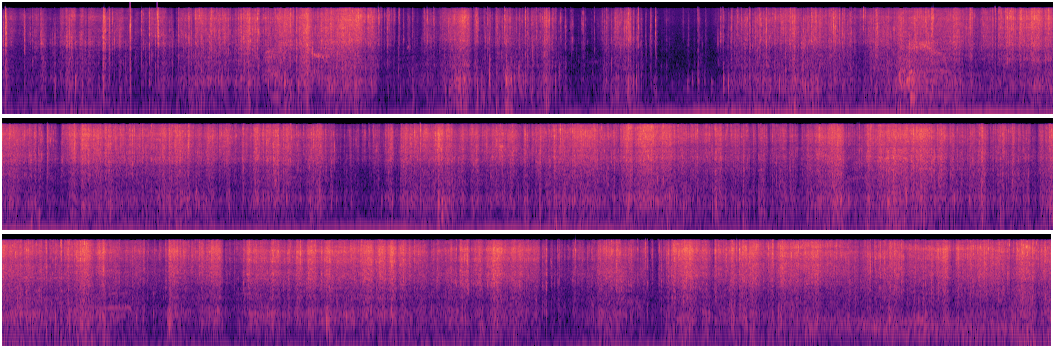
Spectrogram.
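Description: A plastic takeout bag and its paper contents crinkling and rustling steadily as they are handled and opened, over a low steady hum.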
